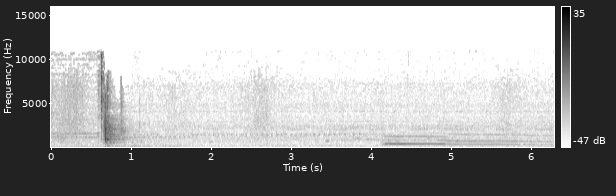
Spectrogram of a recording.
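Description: A pack of wolves in a ravine howl in long, sustained overlapping tones that slowly fall in pitch, rising out of a quiet, hissy background after a brief sharp knock near the start.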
